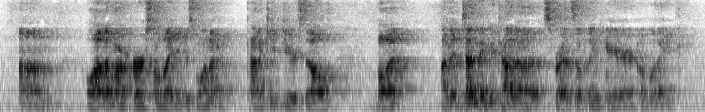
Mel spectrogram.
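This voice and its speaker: A man at a very fast pace, with ordinary pitch variation, noticeable background noise and audible room echo. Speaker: podcast host and college athlete. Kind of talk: casual chat.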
